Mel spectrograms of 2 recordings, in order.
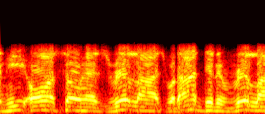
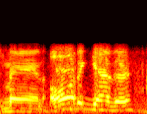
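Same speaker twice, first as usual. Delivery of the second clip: usual speaking voice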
